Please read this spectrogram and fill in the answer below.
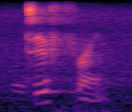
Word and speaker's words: different: different words and phrases different two syllables not different but different say that with me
